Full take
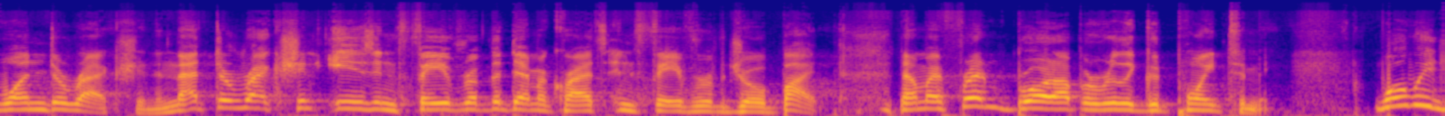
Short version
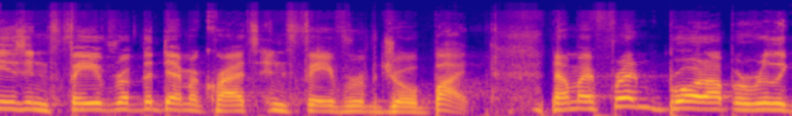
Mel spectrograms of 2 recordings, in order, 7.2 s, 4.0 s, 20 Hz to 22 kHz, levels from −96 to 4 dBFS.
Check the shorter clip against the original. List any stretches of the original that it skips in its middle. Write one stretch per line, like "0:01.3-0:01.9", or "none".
none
